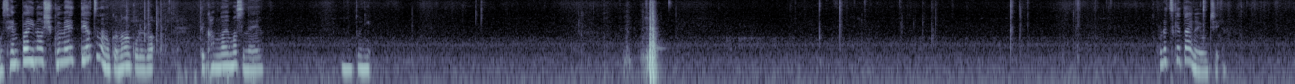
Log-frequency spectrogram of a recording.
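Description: A young woman speaks softly and casually, close by.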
